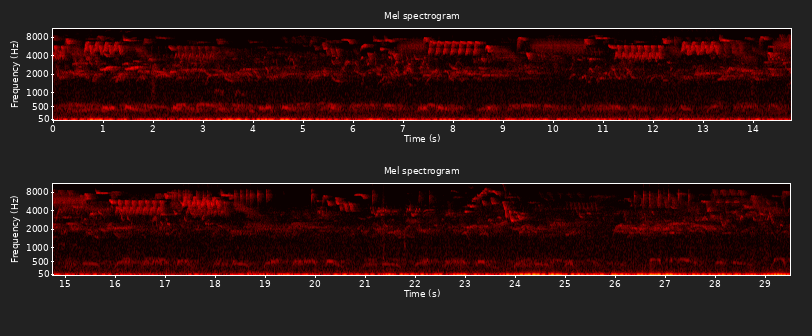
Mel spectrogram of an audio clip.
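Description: Birdsong from several songbirds: short, high, rapid trilled phrases recur every couple of seconds, with fainter calls underneath.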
